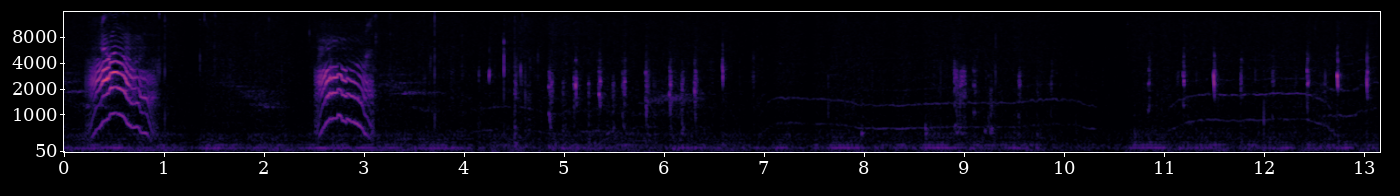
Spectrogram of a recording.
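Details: Kittens of British shorthair/longhair breed, only a few days old, during feeding: two strong arched meows in quick succession, then faint clicks, suckling noises and thin steady squeaks over a low hum.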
